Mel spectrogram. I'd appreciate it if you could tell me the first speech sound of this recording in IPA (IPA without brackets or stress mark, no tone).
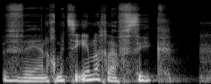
v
